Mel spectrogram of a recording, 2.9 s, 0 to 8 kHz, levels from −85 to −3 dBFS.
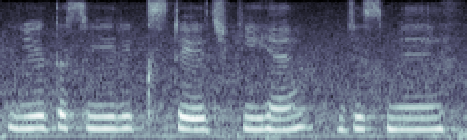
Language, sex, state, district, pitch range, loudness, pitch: Hindi, male, Punjab, Kapurthala, 245-260 Hz, -14 LUFS, 250 Hz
